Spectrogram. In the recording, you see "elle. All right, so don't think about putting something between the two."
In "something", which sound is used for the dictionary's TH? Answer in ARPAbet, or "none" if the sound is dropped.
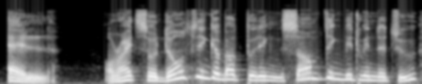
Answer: TH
